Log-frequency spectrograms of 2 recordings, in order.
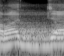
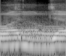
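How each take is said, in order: The two takes are said the same way.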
